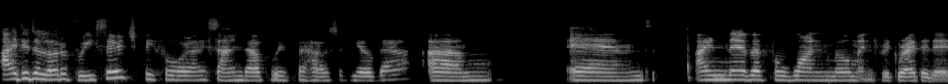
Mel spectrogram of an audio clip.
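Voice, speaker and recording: A woman uses a normal speaking voice at a medium pitch and a fairly slow pace. Her intonation stays fairly even while her loudness swings widely. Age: 40s. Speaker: yoga teacher training graduate. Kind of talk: podcast interview.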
